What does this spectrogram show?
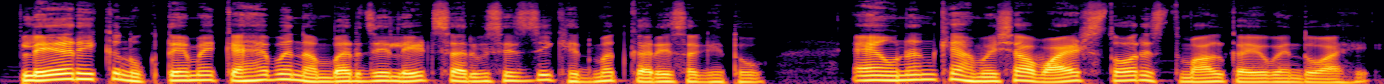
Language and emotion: Sindhi, neutral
